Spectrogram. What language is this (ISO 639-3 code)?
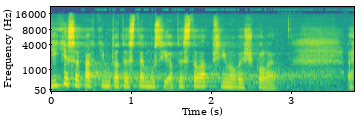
ces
